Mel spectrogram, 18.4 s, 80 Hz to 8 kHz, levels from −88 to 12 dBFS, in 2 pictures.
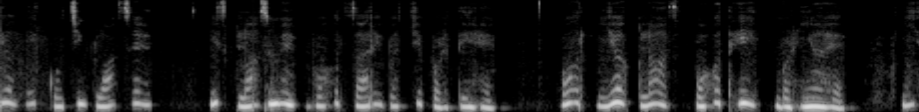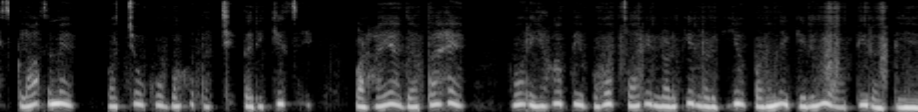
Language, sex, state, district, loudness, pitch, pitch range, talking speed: Hindi, female, Bihar, Saran, -17 LUFS, 260 Hz, 230-290 Hz, 145 wpm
